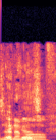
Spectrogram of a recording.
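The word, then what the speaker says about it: Xenomorph: I'm sorry, I'm laughing Zenimorph.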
